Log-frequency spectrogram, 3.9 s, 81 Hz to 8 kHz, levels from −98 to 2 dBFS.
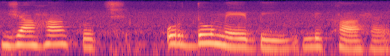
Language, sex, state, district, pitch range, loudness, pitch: Hindi, male, Punjab, Fazilka, 155-215 Hz, -17 LUFS, 175 Hz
